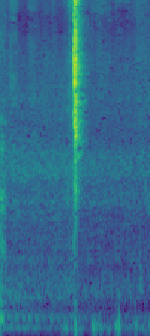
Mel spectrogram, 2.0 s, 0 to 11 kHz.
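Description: A single sharp click about a second in as the Zero Tolerance 0920 folding knife is handled, over a quiet room.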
